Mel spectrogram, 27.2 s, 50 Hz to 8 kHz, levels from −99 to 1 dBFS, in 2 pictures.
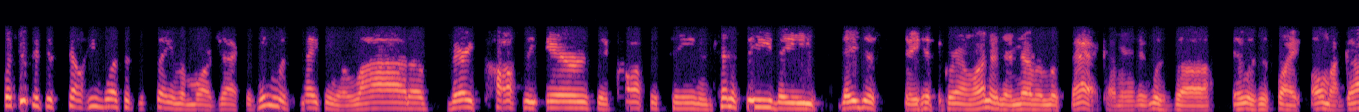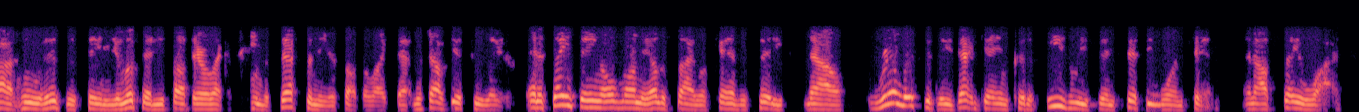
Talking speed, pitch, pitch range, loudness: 225 wpm, 150 Hz, 135-170 Hz, -25 LUFS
